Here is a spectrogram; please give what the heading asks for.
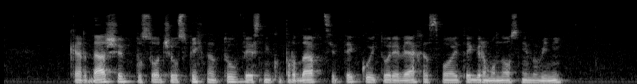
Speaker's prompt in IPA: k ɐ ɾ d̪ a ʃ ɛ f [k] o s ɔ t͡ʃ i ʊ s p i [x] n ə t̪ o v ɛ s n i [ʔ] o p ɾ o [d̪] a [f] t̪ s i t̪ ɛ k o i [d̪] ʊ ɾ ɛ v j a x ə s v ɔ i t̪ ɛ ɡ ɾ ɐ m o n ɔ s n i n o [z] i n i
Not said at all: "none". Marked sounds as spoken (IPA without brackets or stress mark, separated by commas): p, x, k, d̪, f, t̪, v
